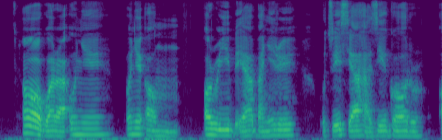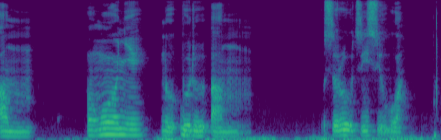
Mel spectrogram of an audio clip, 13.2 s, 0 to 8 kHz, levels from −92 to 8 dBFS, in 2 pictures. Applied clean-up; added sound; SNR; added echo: neural mask model Resemble Enhance denoiser.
